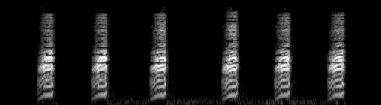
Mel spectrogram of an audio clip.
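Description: A wild duck gives a series of harsh, nasal quacks, roughly one every three-quarters of a second.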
